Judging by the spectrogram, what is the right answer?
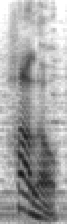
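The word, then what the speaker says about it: Halló: or daughter daughter 13 hello in Icelandic is pronounced Hollow thank you is Tu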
